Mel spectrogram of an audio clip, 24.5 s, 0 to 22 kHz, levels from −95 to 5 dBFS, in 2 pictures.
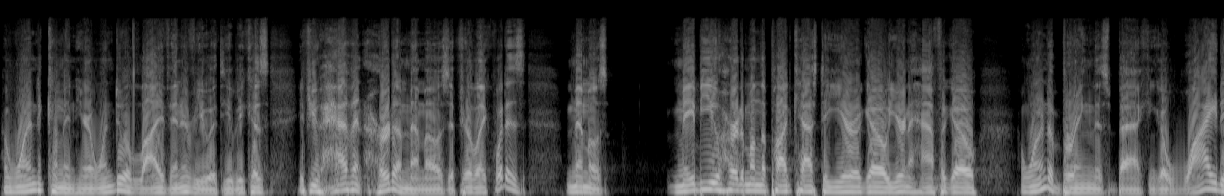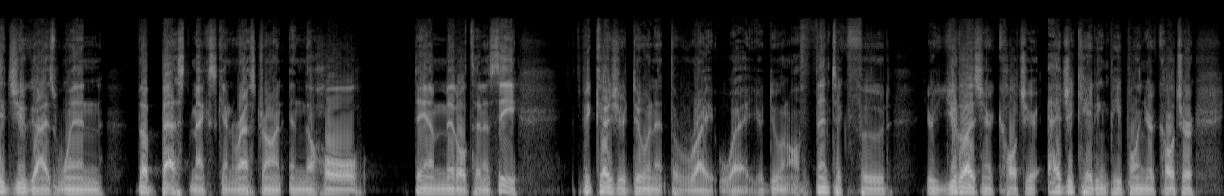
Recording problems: distortion; slight; 5% of the sound clipped

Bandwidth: 14.5 kHz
